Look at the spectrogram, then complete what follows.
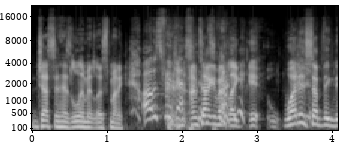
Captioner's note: laughter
